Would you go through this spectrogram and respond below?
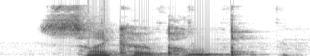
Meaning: A spirit, deity, person, etc., who guides the souls of the dead to the afterlife
- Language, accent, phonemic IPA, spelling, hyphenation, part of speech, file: English, Southern England, /ˈsaɪkəʊpɒmp/, psychopomp, psy‧cho‧pomp, noun, LL-Q1860 (eng)-psychopomp.wav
